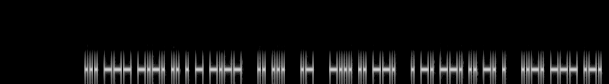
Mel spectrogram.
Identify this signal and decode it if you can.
Morse code, heard as a keyed tone, about 50 wpm, 700 Hz. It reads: SOCIETY IS A BIG ENGINE FOR
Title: Sentences from Top 1500 Words 50wpm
